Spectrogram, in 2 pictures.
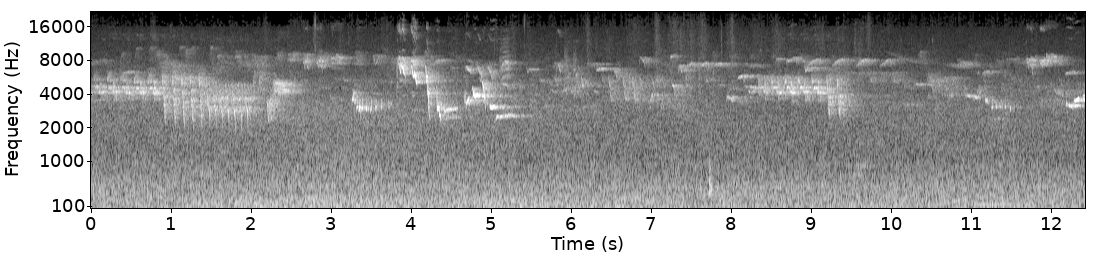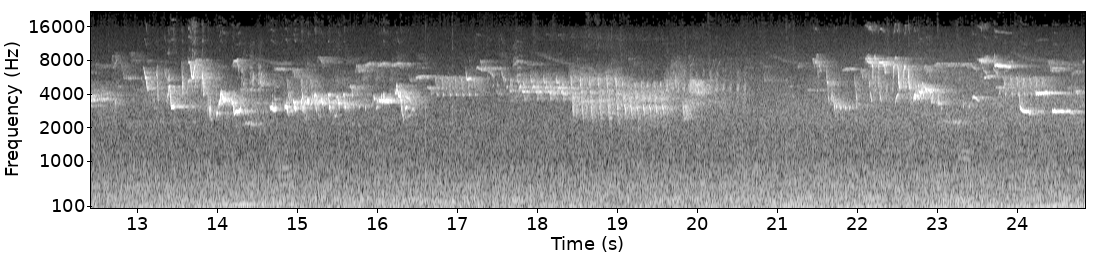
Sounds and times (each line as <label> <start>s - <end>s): European robin singing 0.0s - 24.8s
